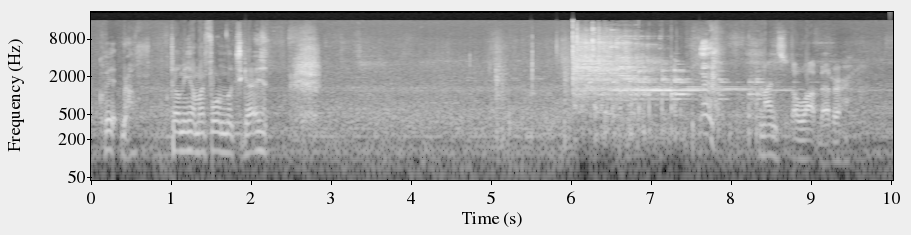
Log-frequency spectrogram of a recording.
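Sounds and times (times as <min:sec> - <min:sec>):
steady background hiss: 0:00.0 - 0:10.0
barbell clanging on rack: 0:06.0 - 0:09.4.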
